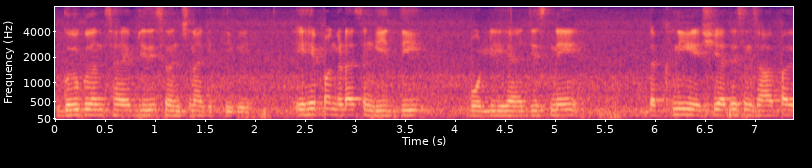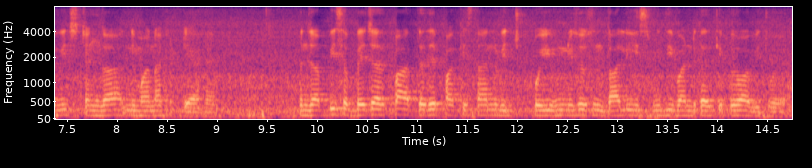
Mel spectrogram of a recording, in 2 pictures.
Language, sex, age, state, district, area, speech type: Punjabi, male, 30-45, Punjab, Mansa, urban, spontaneous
